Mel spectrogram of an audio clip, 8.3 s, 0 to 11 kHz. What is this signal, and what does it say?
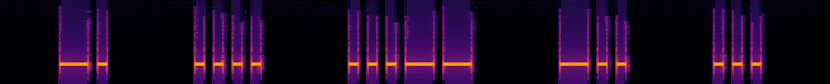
Morse code, heard as a keyed tone, about 13 wpm, spaced as for 7 wpm, 800 Hz. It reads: NH3DS
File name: LEZIONI / 4 Q1S3 ws 12wpm 2038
